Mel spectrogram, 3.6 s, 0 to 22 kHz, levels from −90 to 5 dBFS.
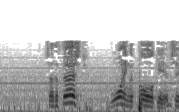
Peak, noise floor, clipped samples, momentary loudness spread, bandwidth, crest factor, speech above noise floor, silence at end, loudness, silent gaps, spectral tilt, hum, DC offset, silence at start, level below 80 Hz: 0 dBFS; -35 dBFS; under 0.1%; 25 LU; 5.8 kHz; 16 dB; 21 dB; 0 s; -14 LUFS; none; -9.5 dB/octave; none; 0.8%; 0 s; -28 dBFS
